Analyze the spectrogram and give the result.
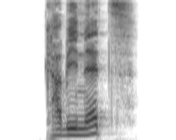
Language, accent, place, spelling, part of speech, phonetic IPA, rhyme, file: German, Germany, Berlin, Kabinetts, noun, [kabiˈnɛt͡s], -ɛt͡s, De-Kabinetts.ogg
- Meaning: genitive singular of Kabinett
